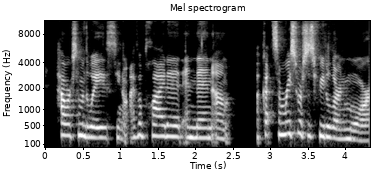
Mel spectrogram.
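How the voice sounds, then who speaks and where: A woman speaks with a Southern US accent. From US South, North Carolina. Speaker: UX designer. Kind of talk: conference talk. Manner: casual, with many fillers.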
